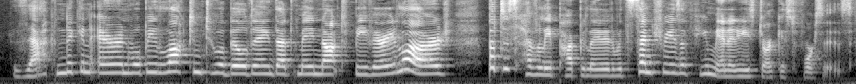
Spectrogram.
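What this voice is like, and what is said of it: Odd unidentifiable put-on accent. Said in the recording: “Don't ask me what the fuck that accent was, because I have no clue.”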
